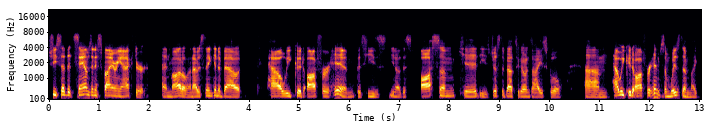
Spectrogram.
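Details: Adult male speaker; typical speech.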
